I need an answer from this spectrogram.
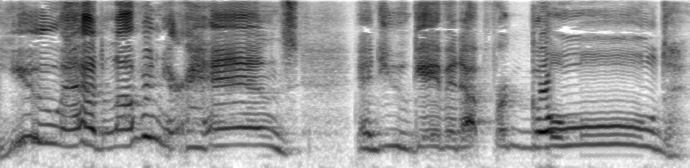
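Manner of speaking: put-on very high, loud, drawn-out old-woman yell. Old woman yelling at Buttercup before the crowd, very high and slow. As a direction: scream it at the queen like an accusing crone. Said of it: "and suddenly she was yelling".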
